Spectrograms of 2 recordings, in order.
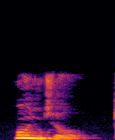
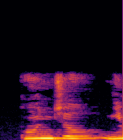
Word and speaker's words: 本庄: 以前にも本庄駅の自動音声のアナウンスが本庄と発音されていることに対し、たくさんのご意見が寄せられました。市としても JR に申し入れ、私たちが耳慣れた本庄に戻してもらいました。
